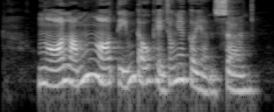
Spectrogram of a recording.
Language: Cantonese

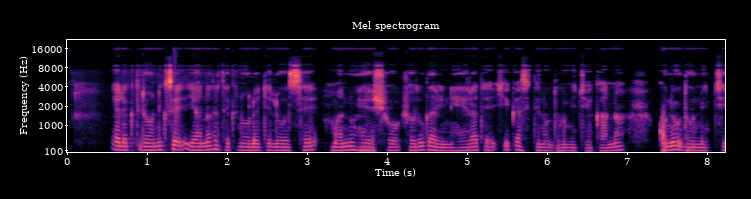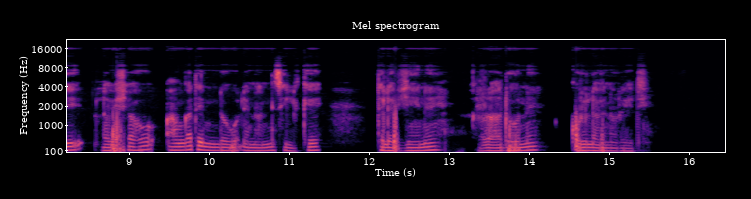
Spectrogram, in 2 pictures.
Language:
Sidamo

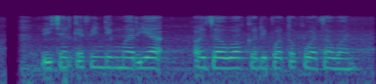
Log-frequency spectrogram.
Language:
Sundanese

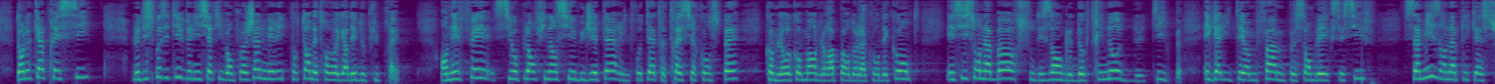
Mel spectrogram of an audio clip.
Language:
French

